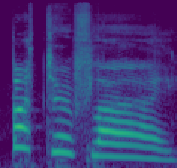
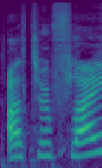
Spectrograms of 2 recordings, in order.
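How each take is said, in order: First: The word begins with a clear b sound. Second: The word begins without any b sound. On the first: The speaker calls it right. "it's a butterfly" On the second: The speaker calls it wrong. "that's not an butterfly"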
